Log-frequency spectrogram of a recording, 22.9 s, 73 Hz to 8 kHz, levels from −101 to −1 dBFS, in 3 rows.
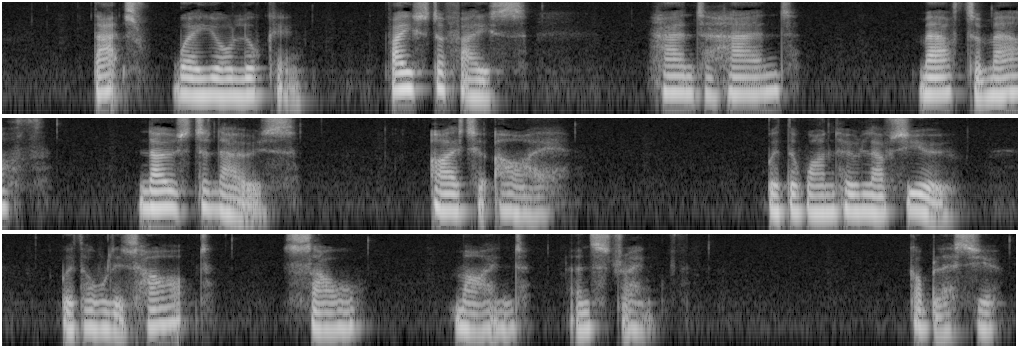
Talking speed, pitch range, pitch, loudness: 95 wpm, 155-180 Hz, 165 Hz, -29 LUFS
